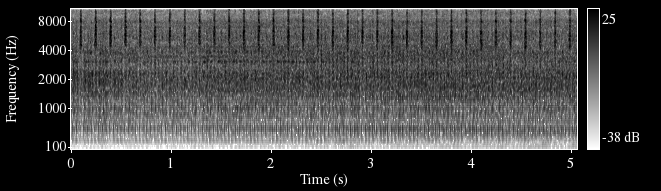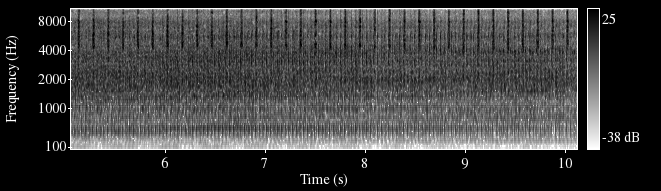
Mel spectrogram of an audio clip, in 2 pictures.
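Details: Mercedes W204 diesel at idle with a leaking fuel injector: sharp, fast, even ticking about four per second over a hissy whistle from the injector area, with burnt-on diesel residue around the leaking injector.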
